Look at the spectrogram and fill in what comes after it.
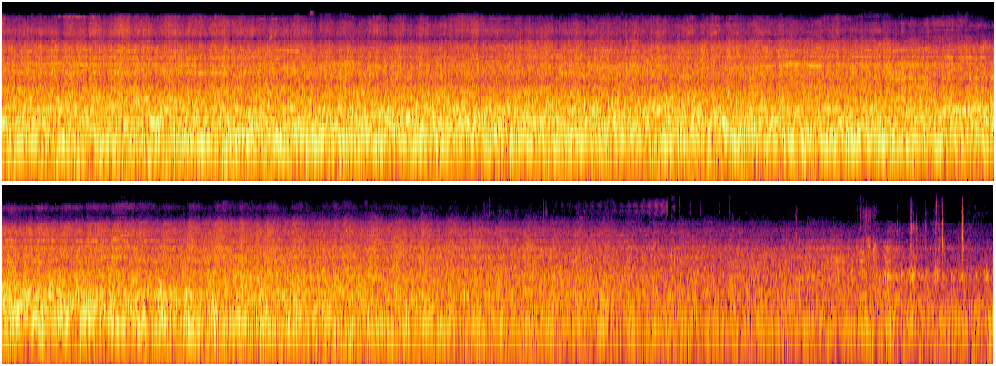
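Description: Freight train cars, boxcars and covered hoppers, rolling past on the rails at speed. About eight seconds in, the end of the train goes by and the rolling noise fades steadily as it moves away.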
